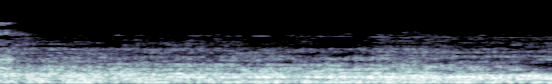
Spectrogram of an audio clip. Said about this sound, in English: Oh. Hold for plane. It's amazing how loud those planes are.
